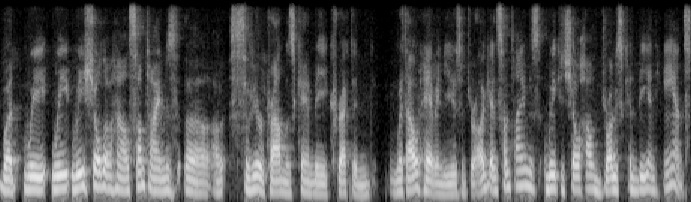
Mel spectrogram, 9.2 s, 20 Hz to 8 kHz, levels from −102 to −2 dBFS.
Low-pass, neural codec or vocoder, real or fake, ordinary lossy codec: 7.2 kHz; none; real; Opus, 64 kbps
